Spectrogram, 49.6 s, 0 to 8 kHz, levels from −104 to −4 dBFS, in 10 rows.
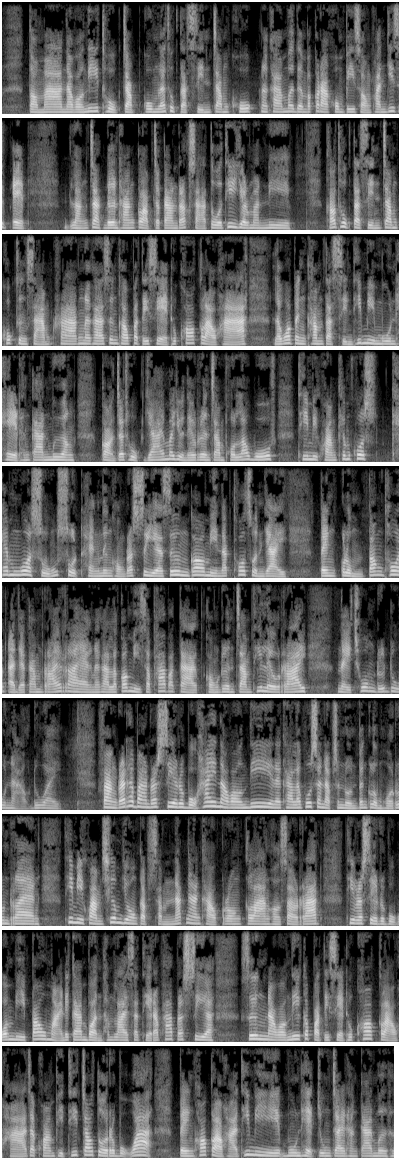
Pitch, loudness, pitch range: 195 Hz, -24 LUFS, 180-230 Hz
